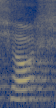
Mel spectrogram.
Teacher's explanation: होता है वो होता है हमारा मुर्धा इसका उच्चारण करते समम हवा फेफड़ों से निकलकर मुर्धा के पास टकराती है और सीधा बाहर निकलती है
